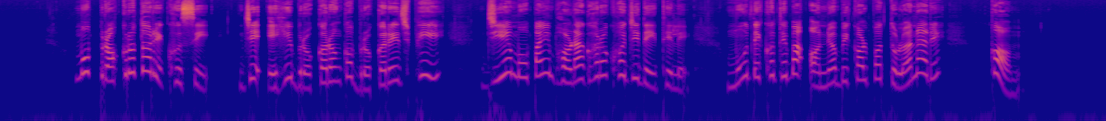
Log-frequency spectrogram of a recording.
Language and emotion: Odia, happy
